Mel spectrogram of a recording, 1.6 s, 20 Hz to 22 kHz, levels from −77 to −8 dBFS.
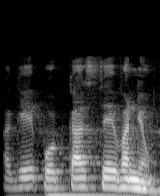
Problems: echo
